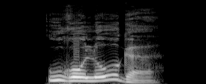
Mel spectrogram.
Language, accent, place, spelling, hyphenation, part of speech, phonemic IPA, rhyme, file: German, Germany, Berlin, Urologe, Uro‧lo‧ge, noun, /ˌuʁoˈloːɡə/, -oːɡə, De-Urologe.ogg
- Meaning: urologist (male or of unspecified gender)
